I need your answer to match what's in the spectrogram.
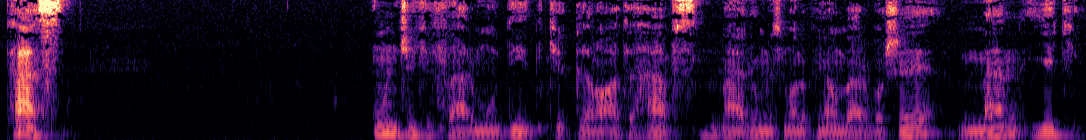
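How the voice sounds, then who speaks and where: A man explaining Quranic reading variants in a formal, patient lecture, reciting verses and often trailing off quietly at the end of phrases. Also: fairly low pitch, long pauses, slight background noise. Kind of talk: explanatory lecture answering a question.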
